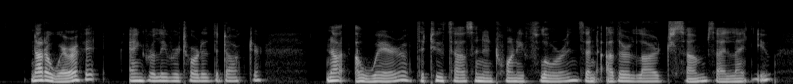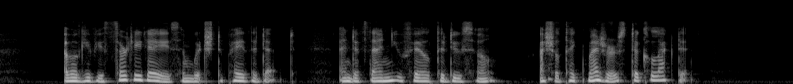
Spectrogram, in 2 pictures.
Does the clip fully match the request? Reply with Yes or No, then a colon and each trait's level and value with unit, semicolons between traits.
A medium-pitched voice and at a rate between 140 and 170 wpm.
No: medium, 155 Hz; average, 180 wpm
